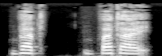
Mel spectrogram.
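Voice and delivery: trying to get words out; Star voice. Acted. Star stammers.

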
